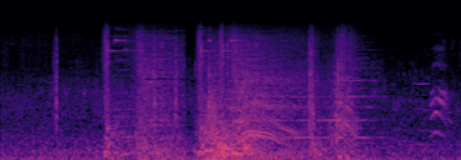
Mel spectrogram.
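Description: A magical power-up whooshes and crackles.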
